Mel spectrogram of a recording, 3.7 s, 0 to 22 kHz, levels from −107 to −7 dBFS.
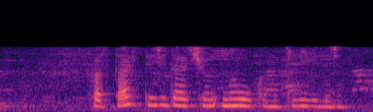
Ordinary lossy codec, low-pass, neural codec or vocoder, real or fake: AAC, 16 kbps; 7.2 kHz; none; real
